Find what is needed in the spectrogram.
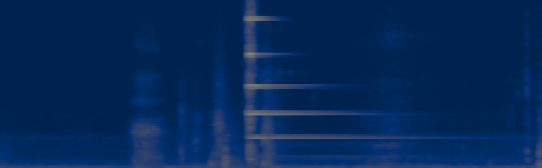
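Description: A single bright bell-like ding about two seconds in that rings on and fades over about two seconds, preceded by a couple of short soft rustling noises.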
